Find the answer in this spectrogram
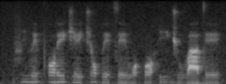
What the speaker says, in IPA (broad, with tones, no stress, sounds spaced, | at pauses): f i˦ β e˦˨ pʰ ɔ˦ ɾ e˦˨ t͡ʃ eː˨ t͡ʃ ɔ˦˨ p e˨˦ t͡s eː˨ β ɔ˦˨ k͡p ɔ˦ h iː˦ d͡ʒ u˨ β aː˨ d eː˦˨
